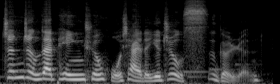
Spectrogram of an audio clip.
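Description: A woman with a Taiwanese Mandarin accent, telling stories as a guest in a conversational interview with a dramatic, animated delivery. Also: fairly high pitch, fast, soft background music. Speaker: voice actor guest.

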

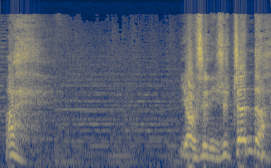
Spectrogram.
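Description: A woman's voice: medium pitch, expressive, unhurried, reverberant, long reverb tail, faint music behind, lightly acted. A woman voicing a cheerful, boastful male general who talks in a chatty, swaggering way. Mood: wistful.

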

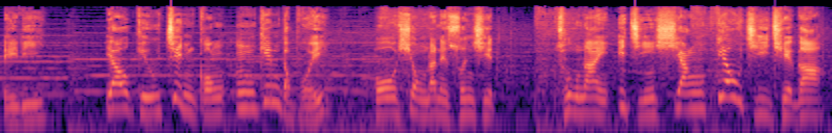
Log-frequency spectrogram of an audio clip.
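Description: A man's voice: fairly high pitch, big pitch swings, slow, fairly bright tone, pitched below the performer's own voice, heavily acted. A man with a Taiwanese accent playing an imposing, righteous rebel leader, solemn and formal, declaiming in a puppet radio drama. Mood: measured, solemn. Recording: music under the voice.

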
